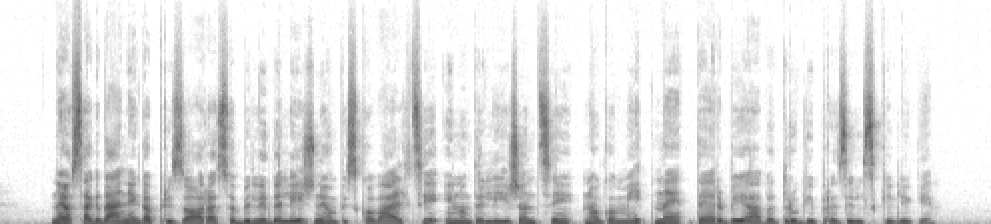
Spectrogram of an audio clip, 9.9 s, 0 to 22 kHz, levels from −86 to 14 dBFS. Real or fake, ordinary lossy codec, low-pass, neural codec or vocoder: fake; none; none; vocoder, 44.1 kHz, 128 mel bands, Pupu-Vocoder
